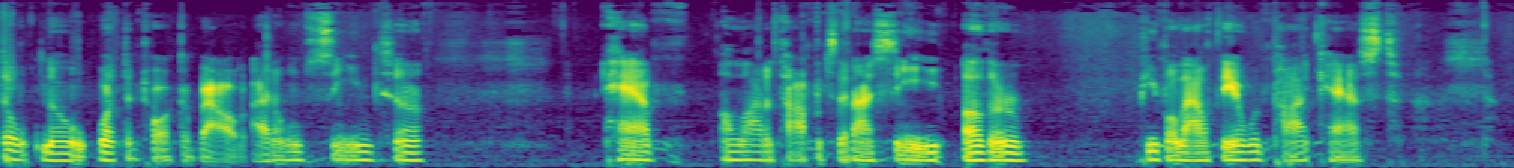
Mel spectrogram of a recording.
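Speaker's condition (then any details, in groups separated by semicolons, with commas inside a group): Cleft lip and palate; congenital cleft lip and palate, surgically repaired; voice a little raspy early in the morning; cleft lip and palate partly affects how speech sounds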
